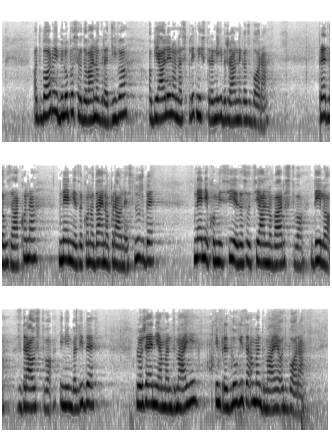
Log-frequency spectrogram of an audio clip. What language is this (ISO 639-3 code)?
slv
